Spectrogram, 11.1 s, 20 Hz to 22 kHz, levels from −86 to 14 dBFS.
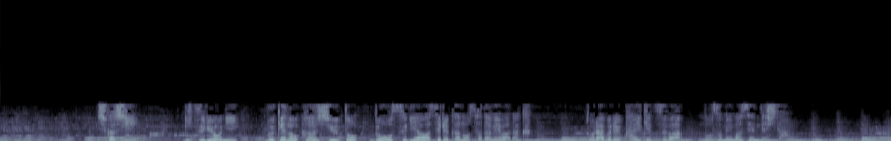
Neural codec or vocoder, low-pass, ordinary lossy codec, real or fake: codec, 16 kHz, 8 kbps, FreqCodec, smaller model; 7.2 kHz; MP3, 24 kbps; fake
